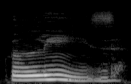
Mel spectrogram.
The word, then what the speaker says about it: Belize: Belize, Belize. So hear how that stressed vowel sound is a long vowel sound in the second syllable. Belize, Belize. And we're finishing with that Z consonant sound.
